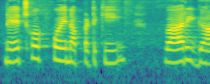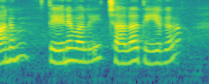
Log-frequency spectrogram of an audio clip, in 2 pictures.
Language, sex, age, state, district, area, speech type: Telugu, female, 18-30, Andhra Pradesh, Vizianagaram, rural, spontaneous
